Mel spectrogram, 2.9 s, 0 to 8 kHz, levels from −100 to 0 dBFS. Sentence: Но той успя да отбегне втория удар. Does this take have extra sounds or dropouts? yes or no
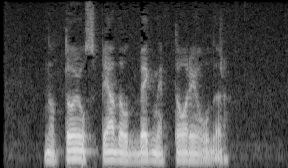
no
